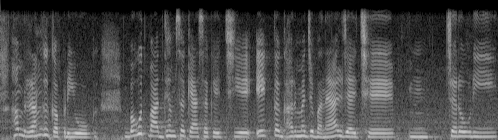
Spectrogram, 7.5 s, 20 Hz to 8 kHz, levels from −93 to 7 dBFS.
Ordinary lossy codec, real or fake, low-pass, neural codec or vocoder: none; real; 7.2 kHz; none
